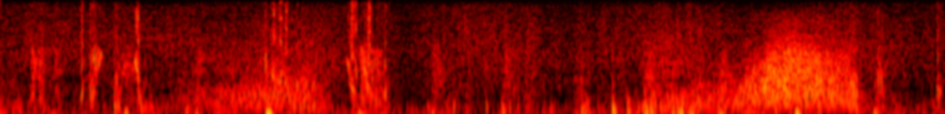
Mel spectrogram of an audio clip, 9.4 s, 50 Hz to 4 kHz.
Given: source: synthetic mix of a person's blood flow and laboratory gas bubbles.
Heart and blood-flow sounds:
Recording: Doppler ultrasound of blood flow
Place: subclavian vein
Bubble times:
0.00-0.02 s: bubbles
0.29-0.51 s: bubbles
0.77-1.04 s: bubbles
1.11-1.47 s: bubbles
2.62-2.91 s: bubbles
2.94-3.06 s: bubbles
3.45-3.90 s: bubbles
8.38-8.58 s: bubbles
8.75-8.84 s: bubbles
9.29-9.43 s: bubbles
From the record:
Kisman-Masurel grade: 221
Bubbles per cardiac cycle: several, 3 to 8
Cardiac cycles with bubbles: 10 to 50%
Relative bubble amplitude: barely perceptible (0.100 to 0.250)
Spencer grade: 2 (many but less than half of the cardiac periods contain bubble signals, singularly or in groups)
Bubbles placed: anywhere in the cardiac cycle

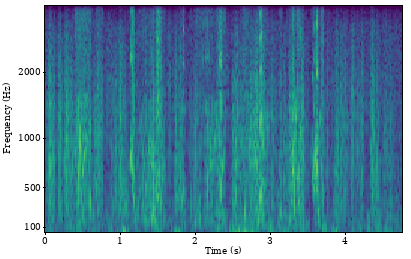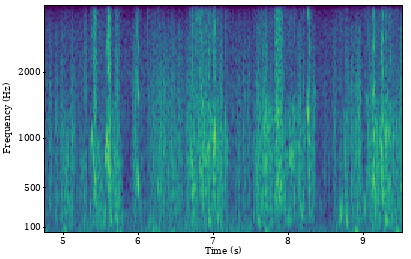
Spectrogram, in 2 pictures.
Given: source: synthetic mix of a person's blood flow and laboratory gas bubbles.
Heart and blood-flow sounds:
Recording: Doppler ultrasound of blood flow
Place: subclavian vein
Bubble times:
0.38-0.78 s: bubbles
1.11-1.62 s: bubbles
1.80-1.89 s: bubbles
1.93-2.44 s: bubbles
2.58-3.00 s: bubbles
3.08-3.18 s: bubbles
3.22-3.49 s: bubbles
3.54-3.79 s: bubbles
4.95-5.16 s: bubbles
5.21-5.80 s: bubbles
5.96-6.05 s: bubbles
6.13-6.31 s: bubbles
6.67-7.23 s: bubbles
7.52-8.38 s: bubbles
8.65-8.90 s: bubbles
8.96-9.53 s: bubbles
From the record:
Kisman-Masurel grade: 332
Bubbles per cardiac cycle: rolling drumbeat, 9 or more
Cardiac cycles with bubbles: 50 to 99%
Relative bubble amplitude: moderate (0.250 to 0.450)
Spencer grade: 3 (all of the cardiac periods contain showers or single bubble signals, but not dominating or overriding the cardiac motion signals)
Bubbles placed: anywhere in the cardiac cycle

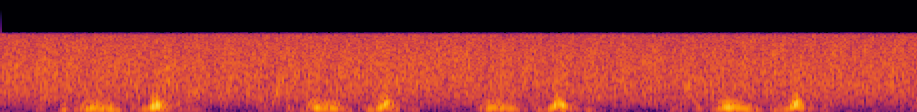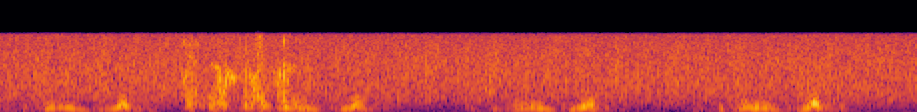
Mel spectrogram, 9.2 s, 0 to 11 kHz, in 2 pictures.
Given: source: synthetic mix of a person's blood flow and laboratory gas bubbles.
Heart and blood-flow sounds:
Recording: Doppler ultrasound of blood flow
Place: precordium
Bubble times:
5.49-6.12 s: bubbles
From the record:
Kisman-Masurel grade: 212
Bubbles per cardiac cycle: several, 3 to 8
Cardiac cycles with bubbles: 1 to 10%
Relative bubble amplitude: moderate (0.250 to 0.450)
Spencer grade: 1 (occasional bubble signal discernible with the cardiac motion signal, with majority of cardiac periods free of bubbles)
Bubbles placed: only in the low amplitude regions of the cardiac cycle

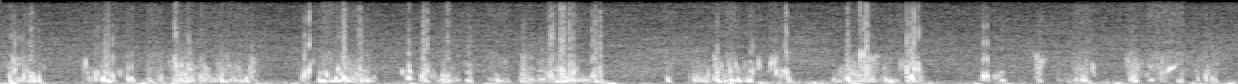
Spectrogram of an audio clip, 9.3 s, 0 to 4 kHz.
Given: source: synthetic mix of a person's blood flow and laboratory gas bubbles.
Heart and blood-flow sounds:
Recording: Doppler ultrasound of blood flow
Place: subclavian vein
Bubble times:
0.04-0.36 s: bubbles
0.60-1.05 s: bubbles
1.09-1.94 s: bubbles
2.23-2.83 s: bubbles
2.98-3.57 s: bubbles
3.65-3.84 s: bubbles
3.89-4.56 s: bubbles
4.97-5.06 s: bubbles
5.16-5.96 s: bubbles
6.24-6.95 s: bubbles
7.33-7.56 s: bubbles
7.74-7.85 s: bubbles
7.92-8.24 s: bubbles
8.44-8.89 s: bubbles
8.95-9.15 s: bubbles
From the record:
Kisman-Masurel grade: 343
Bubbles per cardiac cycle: rolling drumbeat, 9 or more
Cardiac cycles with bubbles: 100%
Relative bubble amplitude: loud (0.450 to 0.775)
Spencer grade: 3 (all of the cardiac periods contain showers or single bubble signals, but not dominating or overriding the cardiac motion signals)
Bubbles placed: anywhere in the cardiac cycle

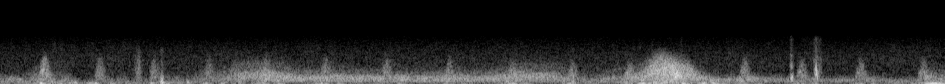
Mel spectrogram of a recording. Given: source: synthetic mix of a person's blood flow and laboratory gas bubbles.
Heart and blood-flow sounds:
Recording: Doppler ultrasound of blood flow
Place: subclavian vein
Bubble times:
7.90-7.94 s: bubbles
8.13-8.22 s: bubbles
From the record:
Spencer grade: 1 (occasional bubble signal discernible with the cardiac motion signal, with majority of cardiac periods free of bubbles)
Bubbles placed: anywhere in the cardiac cycle

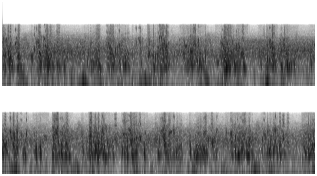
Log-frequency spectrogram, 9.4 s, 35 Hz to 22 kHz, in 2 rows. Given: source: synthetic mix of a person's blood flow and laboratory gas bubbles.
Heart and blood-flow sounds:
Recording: Doppler ultrasound of blood flow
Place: subclavian vein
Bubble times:
0.00-0.33 s: bubbles
0.41-0.98 s: bubbles
1.20-2.13 s: bubbles
2.18-2.56 s: bubbles
2.62-3.09 s: bubbles
3.19-3.71 s: bubbles
3.82-4.46 s: bubbles
4.58-5.09 s: bubbles
5.13-5.39 s: bubbles
5.45-5.77 s: bubbles
5.86-6.44 s: bubbles
6.48-6.92 s: bubbles
6.96-7.42 s: bubbles
7.48-7.97 s: bubbles
8.03-8.53 s: bubbles
8.56-9.01 s: bubbles
9.17-9.40 s: bubbles
From the record:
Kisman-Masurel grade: 444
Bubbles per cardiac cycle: continuous sound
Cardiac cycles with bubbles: 100%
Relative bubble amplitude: maximal (0.775 to 0.999)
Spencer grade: 4 (maximum detectable bubble signal sounding continuously throughout systole and diastole of every cardiac period, and overriding the amplitude of the normal cardiac signals)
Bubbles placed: anywhere in the cardiac cycle

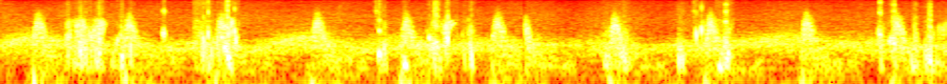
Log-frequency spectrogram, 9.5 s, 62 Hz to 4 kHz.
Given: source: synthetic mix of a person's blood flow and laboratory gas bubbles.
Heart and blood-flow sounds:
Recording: Doppler ultrasound of blood flow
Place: subclavian vein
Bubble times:
0.64-1.06 s: bubbles
1.09-1.34 s: bubbles
1.60-1.66 s: bubbles
1.91-2.39 s: bubbles
3.74-3.87 s: bubbles
4.00-4.09 s: bubbles
4.25-4.57 s: bubbles
4.60-4.75 s: bubbles
6.00-6.30 s: bubbles
6.74-6.85 s: bubbles
6.92-7.04 s: bubbles
7.13-7.31 s: bubbles
8.75-8.97 s: bubbles
9.09-9.17 s: bubbles
9.21-9.48 s: bubbles
From the record:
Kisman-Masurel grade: 233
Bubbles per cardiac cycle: several, 3 to 8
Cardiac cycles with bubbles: 50 to 99%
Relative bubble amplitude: loud (0.450 to 0.775)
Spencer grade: 3 (all of the cardiac periods contain showers or single bubble signals, but not dominating or overriding the cardiac motion signals)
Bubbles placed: anywhere in the cardiac cycle

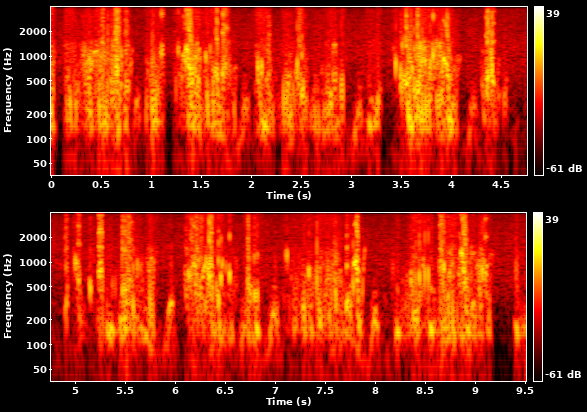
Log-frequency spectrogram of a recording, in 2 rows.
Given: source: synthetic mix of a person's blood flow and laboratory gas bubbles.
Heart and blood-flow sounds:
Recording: Doppler ultrasound of blood flow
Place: precordium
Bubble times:
0.00-0.05 s: bubbles
0.12-0.81 s: bubbles
0.93-1.15 s: bubbles
1.22-1.87 s: bubbles
2.03-2.95 s: bubbles
3.14-3.31 s: bubbles
3.41-4.10 s: bubbles
4.28-4.57 s: bubbles
4.89-5.09 s: bubbles
5.12-5.82 s: bubbles
6.08-6.63 s: bubbles
6.67-6.88 s: bubbles
7.05-7.91 s: bubbles
8.17-9.19 s: bubbles
9.38-9.52 s: bubbles
From the record:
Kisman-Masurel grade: 444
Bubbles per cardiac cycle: continuous sound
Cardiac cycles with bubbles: 100%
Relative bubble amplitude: maximal (0.775 to 0.999)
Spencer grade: 4 (maximum detectable bubble signal sounding continuously throughout systole and diastole of every cardiac period, and overriding the amplitude of the normal cardiac signals)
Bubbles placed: only in the low amplitude regions of the cardiac cycle

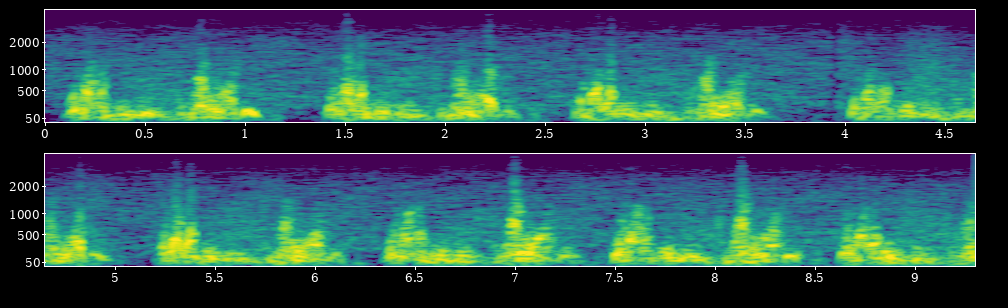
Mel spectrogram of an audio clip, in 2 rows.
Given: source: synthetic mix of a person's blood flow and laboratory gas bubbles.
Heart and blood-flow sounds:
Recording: Doppler ultrasound of blood flow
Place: precordium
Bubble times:
no bubbles
From the record:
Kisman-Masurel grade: 000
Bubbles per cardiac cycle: 0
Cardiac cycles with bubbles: 0%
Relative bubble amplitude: no bubbles discernible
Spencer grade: 0 (complete lack of bubble signals)

